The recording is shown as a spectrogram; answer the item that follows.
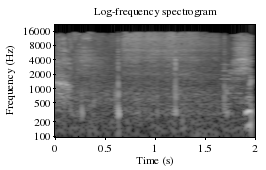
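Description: A man chewing a bite of milk-chocolate Easter egg: a few small mouth clicks over a soft rustling hiss.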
